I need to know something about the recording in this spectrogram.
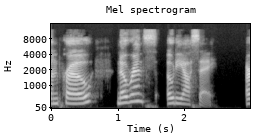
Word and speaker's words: Norense: But it's Norense, like Lawrence, but with an N.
